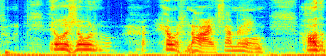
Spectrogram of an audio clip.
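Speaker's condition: Down syndrome; present from birth, diagnosed several hours after birth in Indianapolis; 55 years old, still takes speech therapy

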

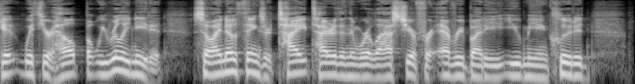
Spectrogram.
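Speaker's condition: No condition

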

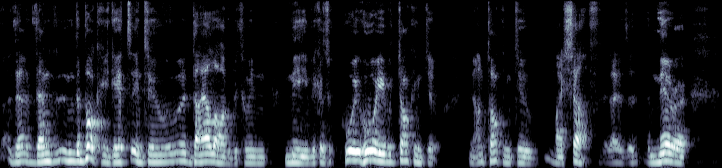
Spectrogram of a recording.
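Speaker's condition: Aphasia after stroke; ongoing aphasia

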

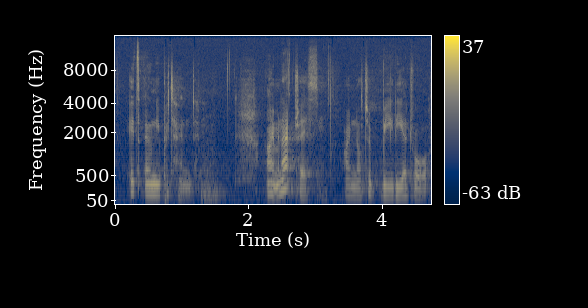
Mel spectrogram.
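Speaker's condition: No condition

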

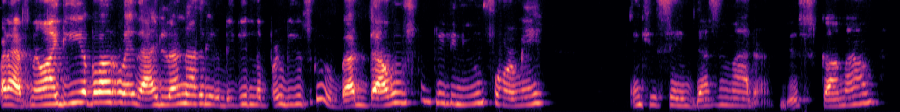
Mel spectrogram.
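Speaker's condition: Spasmodic dysphonia; vocal cord issue, gradual onset over 2-3 weeks, work stress during Boston project, diagnosed 8 years later; voice lost, could not speak at all for 2-3 years, hard to get words out, voice not natural

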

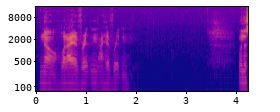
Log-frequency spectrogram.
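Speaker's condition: No condition

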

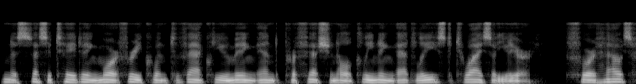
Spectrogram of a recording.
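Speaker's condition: No condition

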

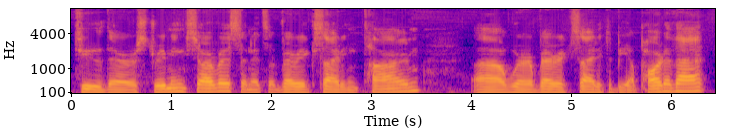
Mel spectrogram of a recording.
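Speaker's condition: No condition

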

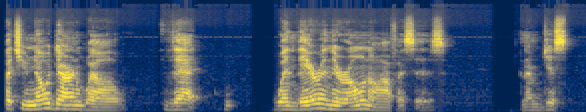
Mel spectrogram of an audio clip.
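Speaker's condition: No condition

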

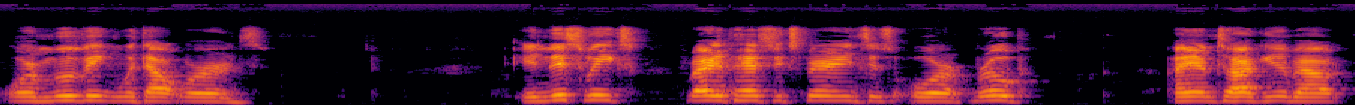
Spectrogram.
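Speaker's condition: Cerebral palsy; cerebral palsy since childhood

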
